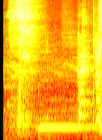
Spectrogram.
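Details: Toddler sneezes while carrying breakfast to the table: a single sharp, breathy sneeze, then a steady held tone and an adult saying "bless you".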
